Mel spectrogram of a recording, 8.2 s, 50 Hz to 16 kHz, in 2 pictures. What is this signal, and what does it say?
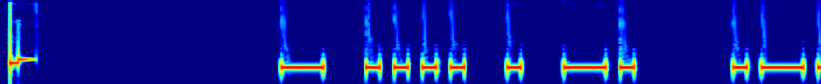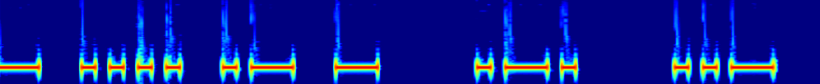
Morse code, heard as a keyed tone, about 17 wpm, 700 Hz. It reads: THEN WHAT R U
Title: Sentences from Top 100 Words and Abbreviations 17wpm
